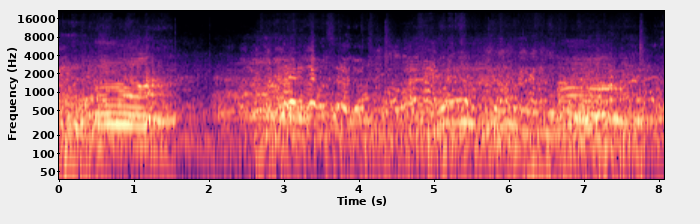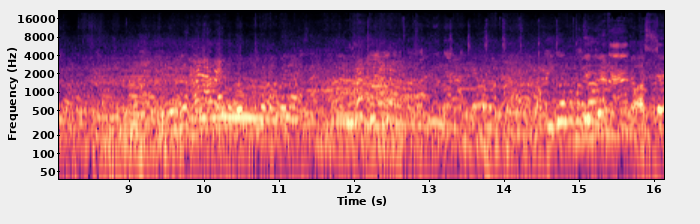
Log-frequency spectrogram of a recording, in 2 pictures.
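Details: Sahiwal cattle, including bull calves, at a cattle market in Kurigram, Bangladesh, on 8 April: several drawn-out, low harmonic moos rise and fall through steady crowd chatter and nearby talking voices.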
